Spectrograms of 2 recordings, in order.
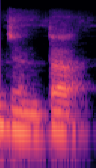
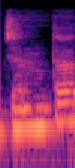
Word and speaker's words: जनता: हिंदी में देखें तो बहुत से लोग पढेंगे जनता कि जब जनता पढ़ोगे तो आपने इस वाले लाखों जो यहां पर है उसका उच्चारण नहीं किया आपने पढ़ा जनता इस ना देना का ही अपने उच्चारण किया जो हिंदी में सही होगा लेकिन संस्कृत में ऐसा अपेक्षित नहीं है यह सो यह सब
